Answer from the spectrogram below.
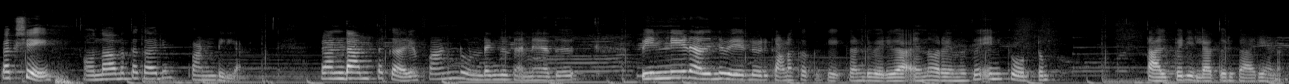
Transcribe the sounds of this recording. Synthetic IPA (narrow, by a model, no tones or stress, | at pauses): pɐkʂe̞o̞nːaːmɐt̪ːɐkaːɾjɐmfɐɳɖilːɐ̰ | ɾe̞ɳɖaːmɐt̪ːɐkaːɾjɐmfɐɳɖuɳɖe̞ŋɡilt̪ɐnːe̞ɐðɨ | pinːiːɽɨɐðinde̞pe̞ːɾilo̞ɾukɐɳɐkːo̞kːe̞ke̞ːkːeːɳɳɖɨʋɐɾuɣɐʔe̞nːɨpɐrɐjunːɐðɨʔe̞̰nikʲːo̞ʈːum | t̪aːlpɐɾiilːaːt̪ːo̞ɾukaːɾjɐmaːɳɨ̰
